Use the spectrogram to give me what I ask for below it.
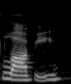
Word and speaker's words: Lavi: I keep saying your name wrong. I'm so bad about that. Lavi. It's okay. Uh, It's Lavi.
